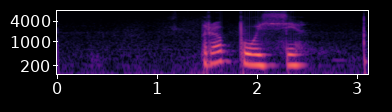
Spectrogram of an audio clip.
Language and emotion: Russian, neutral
